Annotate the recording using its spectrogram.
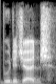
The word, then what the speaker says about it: Buttigieg: Yeah, P Pete Buttigieg. It's spelled Buttigieg. Gieg, Buttigieg.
